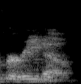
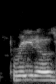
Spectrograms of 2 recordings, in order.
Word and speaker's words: burrito: Enchilada or burrito. How you say it? Burrito. Oh, do you have to roll your R? Yeah, and it's also boo. Oh. Not bird. Boo.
